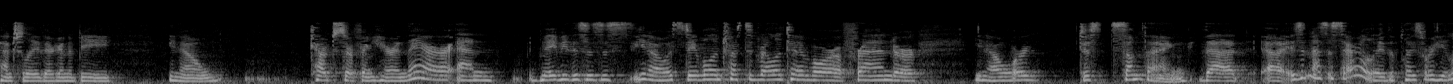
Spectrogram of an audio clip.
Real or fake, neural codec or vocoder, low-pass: real; none; 7.2 kHz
